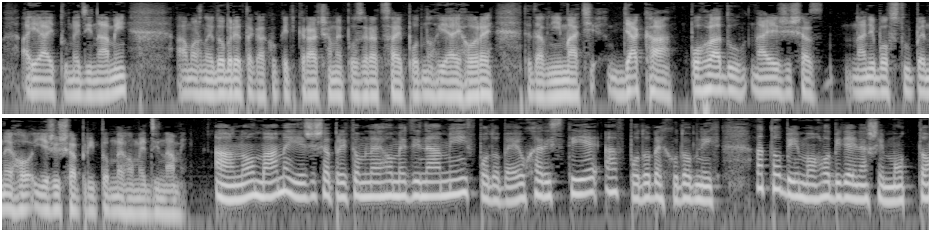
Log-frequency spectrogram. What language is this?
Slovak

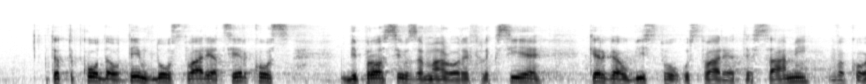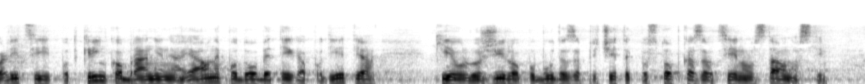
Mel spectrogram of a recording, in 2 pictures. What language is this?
Slovenian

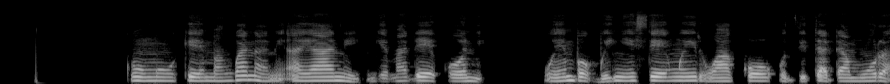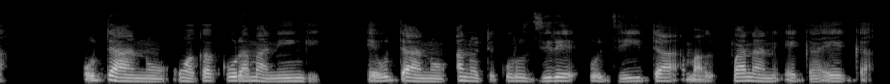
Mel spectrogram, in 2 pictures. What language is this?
Ndau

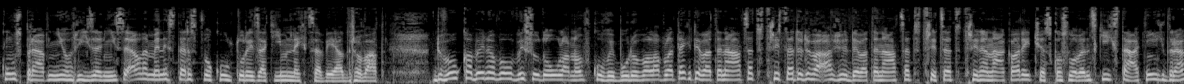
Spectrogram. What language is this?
Czech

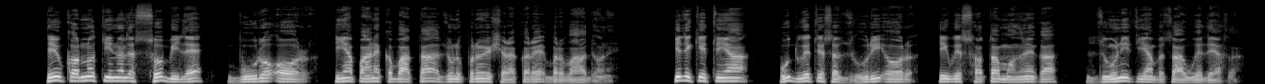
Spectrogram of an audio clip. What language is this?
Kullu Pahari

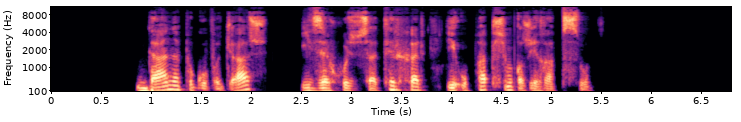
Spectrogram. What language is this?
Kabardian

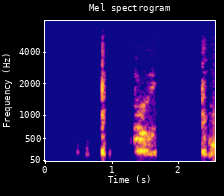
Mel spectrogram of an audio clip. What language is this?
Swahili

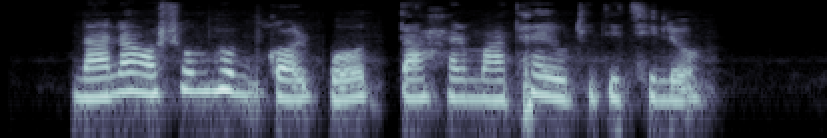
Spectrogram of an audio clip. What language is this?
Bangla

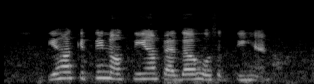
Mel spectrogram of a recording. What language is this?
Urdu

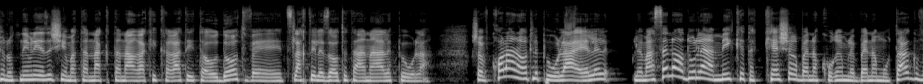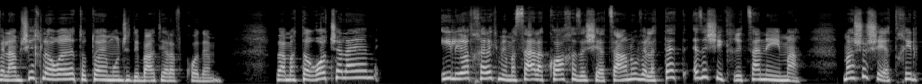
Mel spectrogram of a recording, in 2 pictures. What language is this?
Hebrew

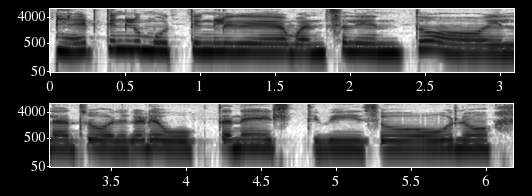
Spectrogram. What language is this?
Kannada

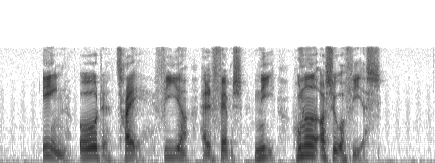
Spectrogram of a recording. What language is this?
Danish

